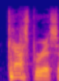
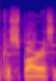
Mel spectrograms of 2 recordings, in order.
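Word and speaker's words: Kasparas: and that is casparis casparis actually is how he said he pronounces it I made sure to to get that at media day CU I've been calling him kasparis it's Casper yakon so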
